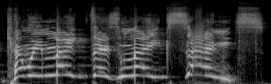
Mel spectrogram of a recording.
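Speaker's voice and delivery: slow, high exasperated whine; high drawn-out plea. Real, not acted. Reviewer begging the show to make sense, high slow whine. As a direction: stretch it out high like you're begging.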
